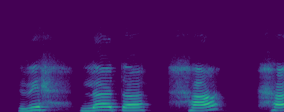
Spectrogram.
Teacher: हा की आवाज हलक के दरमियान से अदा होती है, और ऐसे होती है कि जैसे आपके हाथ को टकराए हवा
